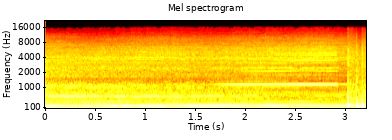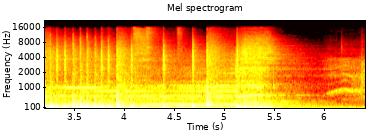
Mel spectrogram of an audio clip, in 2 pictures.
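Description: Close of a live instrumental prog-metal song: a chord held for about three seconds, then a drum-kit fill with bass drum, snare and cymbals that stops abruptly about five and a half seconds in.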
